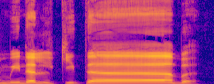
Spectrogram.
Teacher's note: آخر میں با ہے، با حروف قلقلہ میں سے ہے تو آپ نے قلقلہ بھی کرنا ہے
